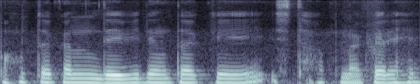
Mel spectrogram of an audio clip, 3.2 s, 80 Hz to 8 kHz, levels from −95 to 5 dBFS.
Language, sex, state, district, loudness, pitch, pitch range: Chhattisgarhi, male, Chhattisgarh, Rajnandgaon, -15 LUFS, 145 Hz, 140-145 Hz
